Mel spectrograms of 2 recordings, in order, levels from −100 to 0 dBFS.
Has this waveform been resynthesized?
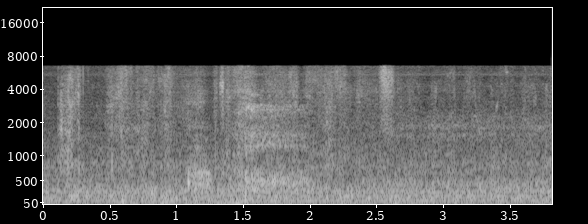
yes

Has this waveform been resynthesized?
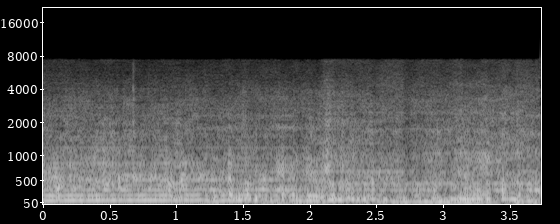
yes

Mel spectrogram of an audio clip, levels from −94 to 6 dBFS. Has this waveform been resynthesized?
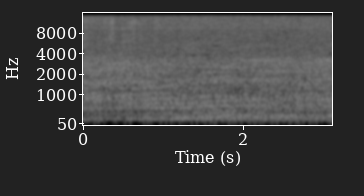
no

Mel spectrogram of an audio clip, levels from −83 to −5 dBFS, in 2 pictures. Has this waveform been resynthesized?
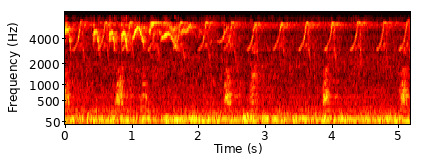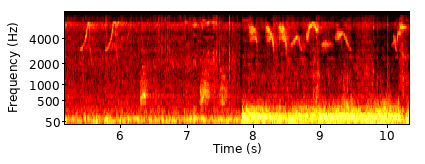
yes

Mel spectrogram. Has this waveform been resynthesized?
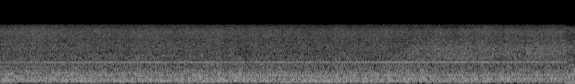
no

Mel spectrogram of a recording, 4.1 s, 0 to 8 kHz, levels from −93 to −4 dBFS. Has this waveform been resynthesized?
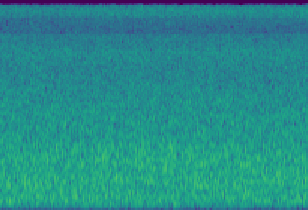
no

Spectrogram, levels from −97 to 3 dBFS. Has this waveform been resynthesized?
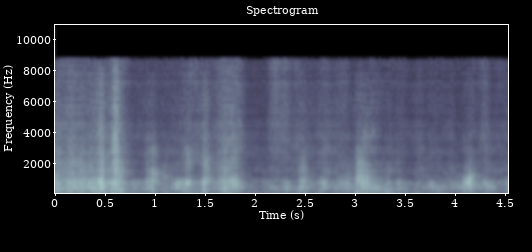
yes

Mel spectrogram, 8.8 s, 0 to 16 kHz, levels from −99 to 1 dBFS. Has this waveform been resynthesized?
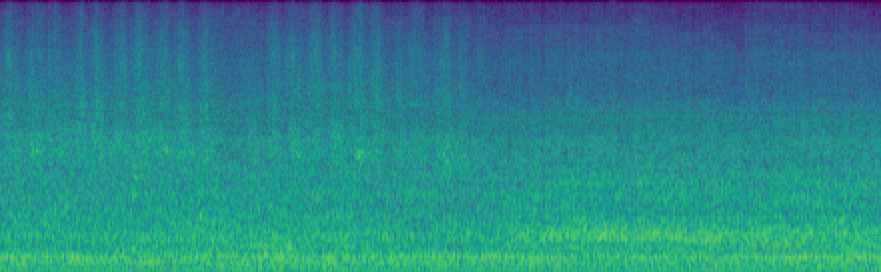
no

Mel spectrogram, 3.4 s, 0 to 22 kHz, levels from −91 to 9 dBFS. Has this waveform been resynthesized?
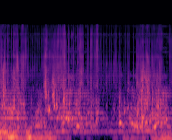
yes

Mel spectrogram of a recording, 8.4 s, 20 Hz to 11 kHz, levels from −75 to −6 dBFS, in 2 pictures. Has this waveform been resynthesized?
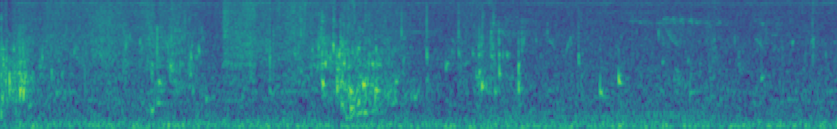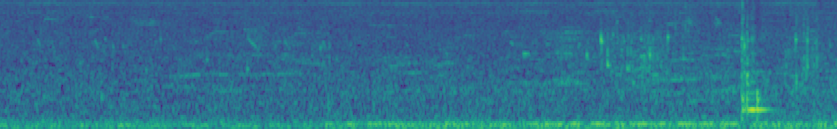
no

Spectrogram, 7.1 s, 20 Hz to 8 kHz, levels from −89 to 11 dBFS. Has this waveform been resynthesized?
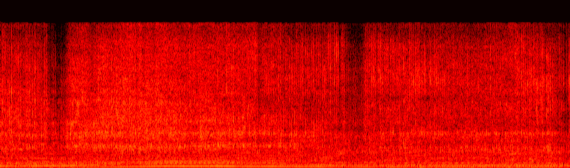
yes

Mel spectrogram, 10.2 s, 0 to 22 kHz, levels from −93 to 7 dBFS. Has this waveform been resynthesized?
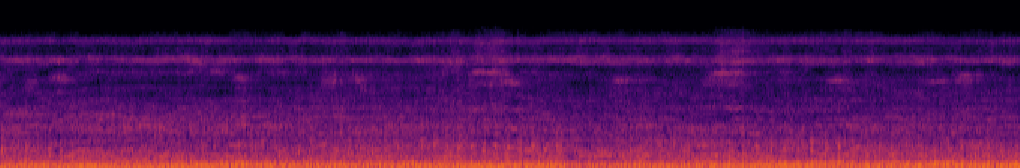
yes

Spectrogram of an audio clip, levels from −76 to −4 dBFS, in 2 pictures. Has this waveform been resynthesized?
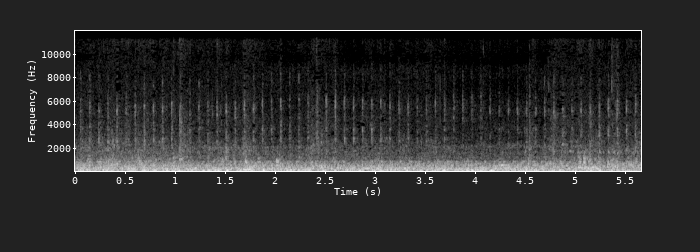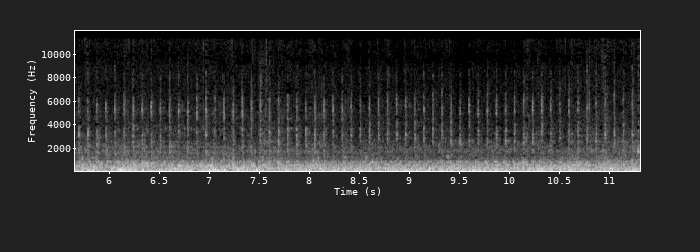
no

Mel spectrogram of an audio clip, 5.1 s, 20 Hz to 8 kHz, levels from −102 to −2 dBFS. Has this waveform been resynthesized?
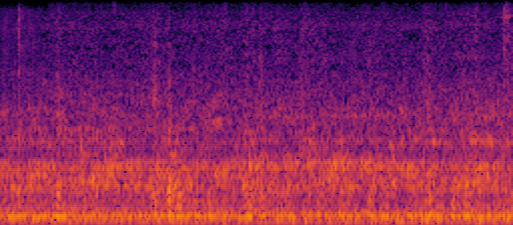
yes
